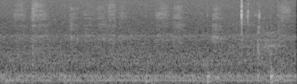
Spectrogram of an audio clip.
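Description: Felt-tip marker writing on a whiteboard: faint short strokes and scratches of the tip as a word is written.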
